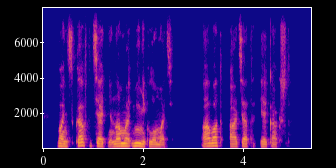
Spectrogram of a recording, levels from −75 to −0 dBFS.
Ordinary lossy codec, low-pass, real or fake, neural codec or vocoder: Opus, 32 kbps; 7.2 kHz; real; none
